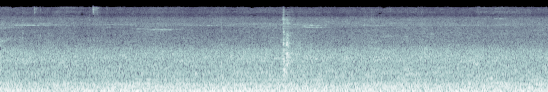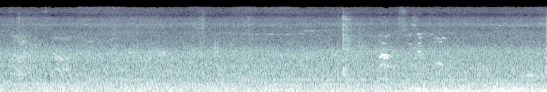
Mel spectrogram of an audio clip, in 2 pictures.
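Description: Dockside ambience beside a berthed passenger ship: a steady low rumble with faint, indistinct voices of people and a few faint clicks, a little louder near the end.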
